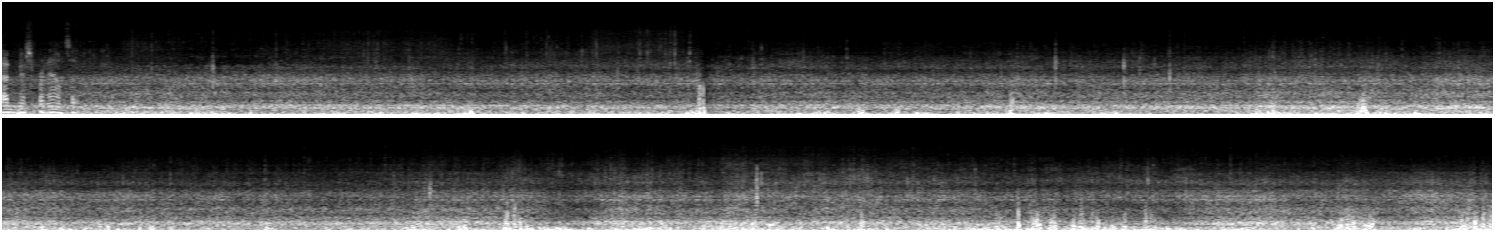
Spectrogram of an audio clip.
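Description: Wheels roll steadily over rough pavement.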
